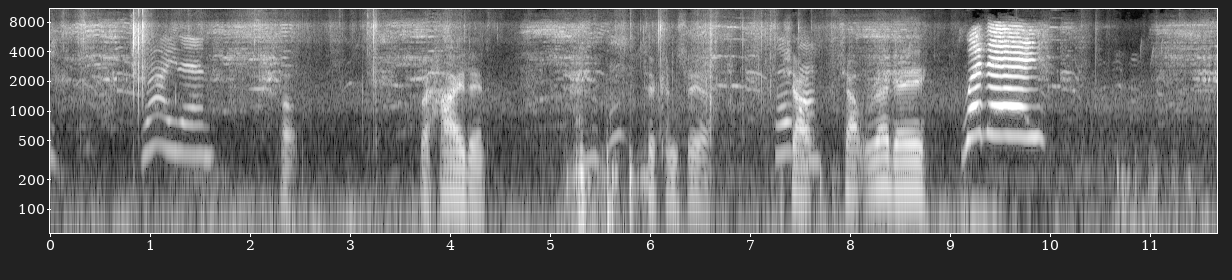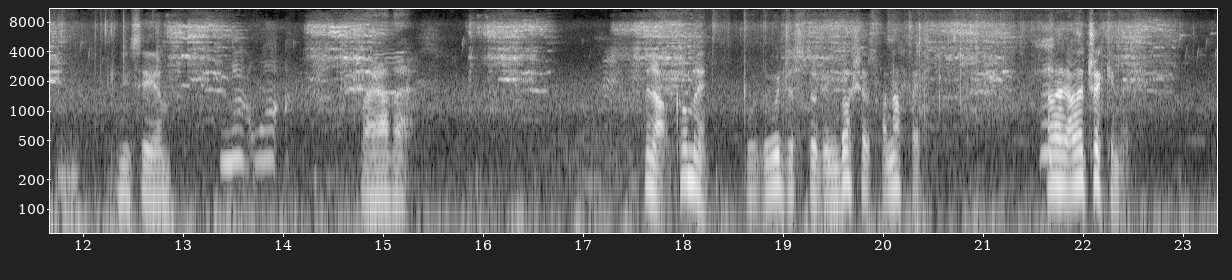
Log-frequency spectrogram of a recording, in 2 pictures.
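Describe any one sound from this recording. A young child chatters and squeals in a high voice.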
